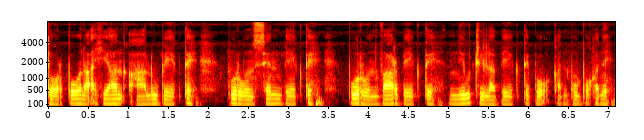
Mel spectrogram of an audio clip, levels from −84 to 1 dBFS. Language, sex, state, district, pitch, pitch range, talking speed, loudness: Mizo, male, Mizoram, Aizawl, 110 Hz, 105-120 Hz, 195 wpm, -21 LUFS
